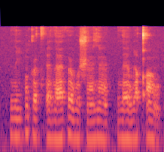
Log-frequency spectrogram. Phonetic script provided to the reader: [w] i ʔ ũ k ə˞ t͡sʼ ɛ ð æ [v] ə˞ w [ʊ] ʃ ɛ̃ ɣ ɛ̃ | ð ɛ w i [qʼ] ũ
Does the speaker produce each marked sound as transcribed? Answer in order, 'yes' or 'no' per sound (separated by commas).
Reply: no, no, yes, yes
